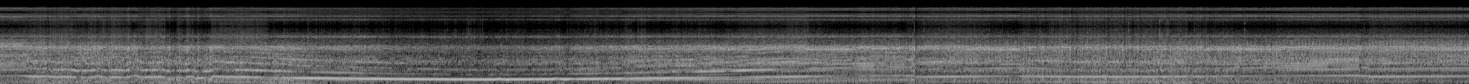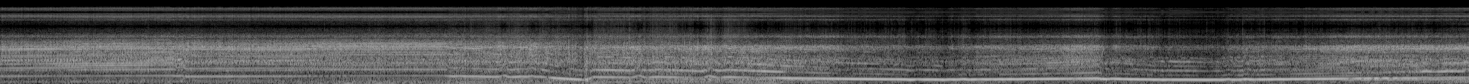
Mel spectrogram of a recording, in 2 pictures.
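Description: Onboard sound of a Formula 1000 race car's high-revving 1000 cc motorcycle engine at speed. Its pitch falls under braking into corners and rises again on the throttle, with a sharp drop about two-thirds of the way through.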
